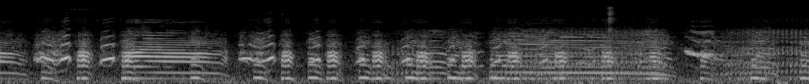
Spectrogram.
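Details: Magellanic penguins at Joetsu City Aquatic Museum Umigatari, Japan, suddenly noisy after lounging. Loud donkey-like braying: rapid pulsed honks alternating with long drawn-out harmonic notes, repeated over several seconds.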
